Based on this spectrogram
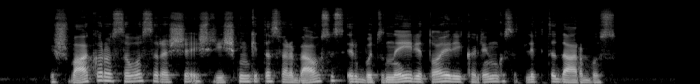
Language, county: Lithuanian, Kaunas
